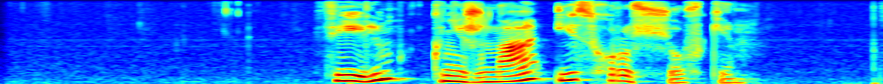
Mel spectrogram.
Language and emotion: Russian, neutral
